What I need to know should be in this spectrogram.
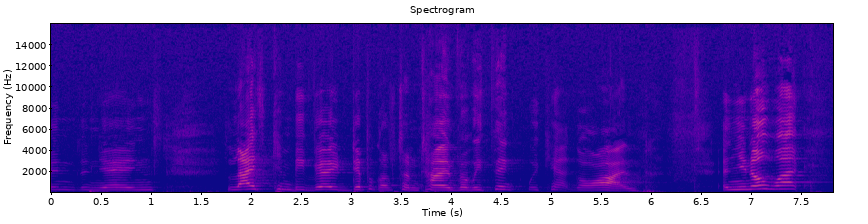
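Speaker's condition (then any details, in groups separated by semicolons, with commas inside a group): Cerebral palsy; titanium neck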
